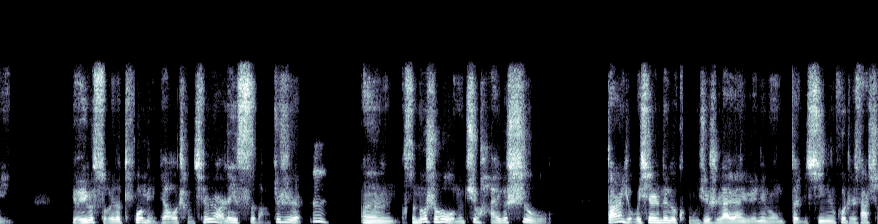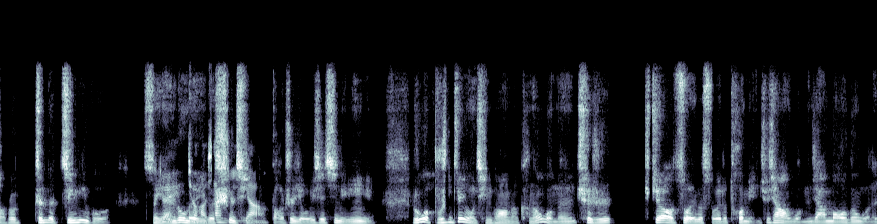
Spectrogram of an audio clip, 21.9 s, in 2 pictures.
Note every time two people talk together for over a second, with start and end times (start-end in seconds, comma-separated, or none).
12.9-14.3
